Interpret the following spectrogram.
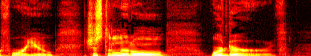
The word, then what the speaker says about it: hors d'oeuvre: you just a little hors d'oeuvre or a day over a as it is spelled if you don't speak French all right so we'll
